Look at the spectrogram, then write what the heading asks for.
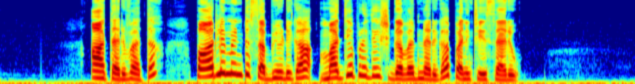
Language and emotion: Telugu, neutral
